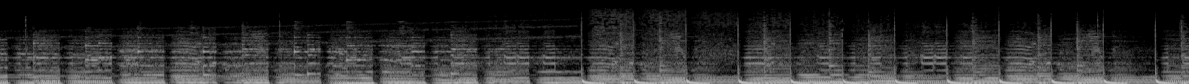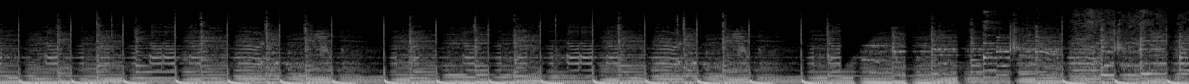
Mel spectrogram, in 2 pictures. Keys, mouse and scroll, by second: 2.0 click, 3.3-4.1 scroll up 1, 9.2 middle click, 10.1 click, 10.2 click, 16.7 click, 20.8 click.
